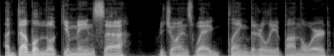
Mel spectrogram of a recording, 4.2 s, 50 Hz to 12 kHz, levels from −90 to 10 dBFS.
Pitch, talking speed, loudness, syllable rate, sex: 100 Hz, 185 wpm, -21 LUFS, 4.9 syllables/s, male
